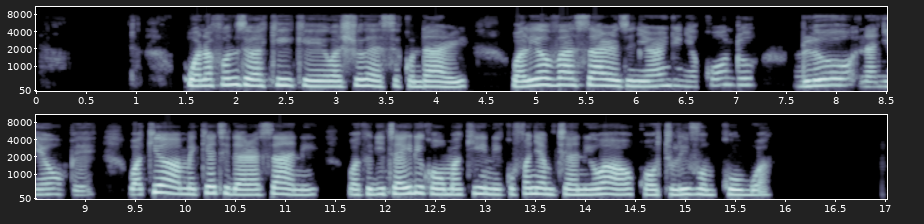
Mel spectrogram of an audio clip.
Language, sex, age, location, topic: Swahili, female, 25-35, Dar es Salaam, education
